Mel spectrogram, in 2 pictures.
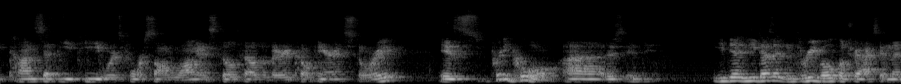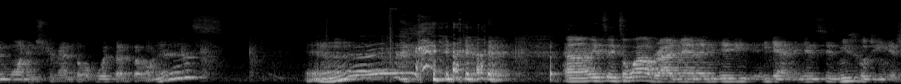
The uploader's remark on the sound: We apologize for the audio quality in this episode. It was a mishap that we attempted to correct but we realize the audio is not near the quality OTBC normally would like to post.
